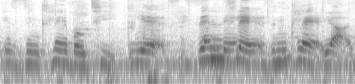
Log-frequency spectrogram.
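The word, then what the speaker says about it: Zinclair: clay bow tea yes sinclair yeah let's spell it for them real quick because it's not rosenthal yes yeah it's z-i-n c-l-a-i-r yes oh girl yes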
